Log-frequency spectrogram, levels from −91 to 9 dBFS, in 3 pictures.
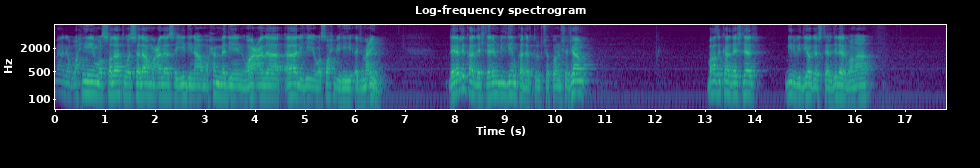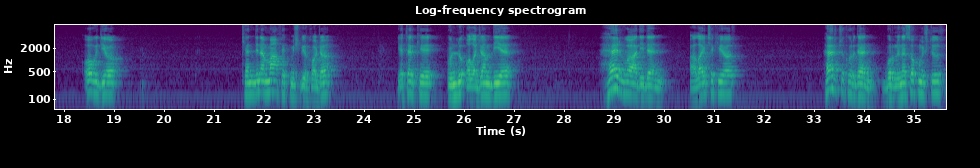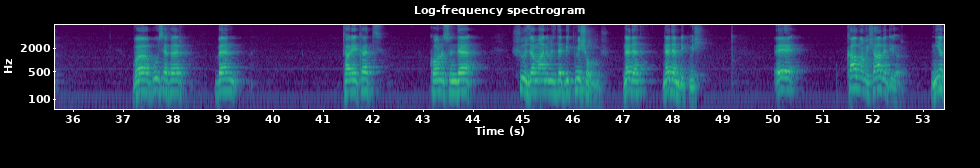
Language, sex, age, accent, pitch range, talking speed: Turkish, male, 50-69, native, 120-145 Hz, 70 wpm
